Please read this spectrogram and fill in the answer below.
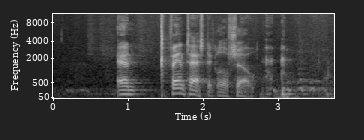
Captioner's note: claps hands; attendees laughing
